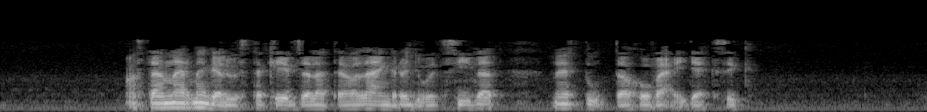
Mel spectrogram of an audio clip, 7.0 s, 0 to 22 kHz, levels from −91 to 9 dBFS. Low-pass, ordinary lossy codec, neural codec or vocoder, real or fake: 7.2 kHz; MP3, 24 kbps; vocoder, 44.1 kHz, 80 mel bands, Vocos; fake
